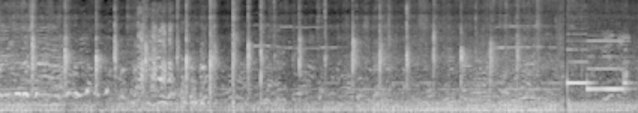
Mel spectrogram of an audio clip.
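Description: A crowd of young people chatters and shouts close by outdoors.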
